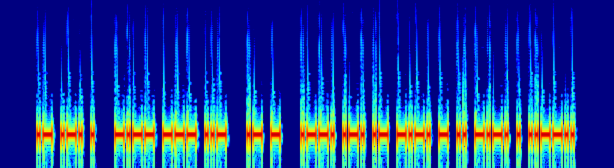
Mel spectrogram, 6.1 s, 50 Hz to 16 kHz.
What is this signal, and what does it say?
Morse code, heard as a keyed tone, about 40 wpm, 700 Hz. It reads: ARE YOU AT PRACTICE?
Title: Sentences from Top 1000 Words - Review Part 4 - 40wpm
